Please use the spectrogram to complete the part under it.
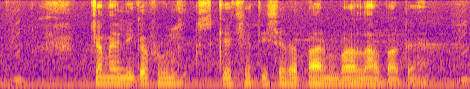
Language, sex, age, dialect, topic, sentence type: Bhojpuri, male, <18, Northern, agriculture, statement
